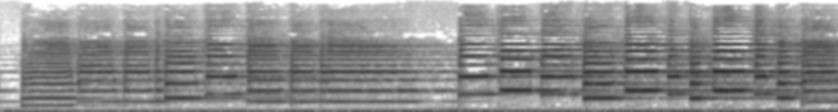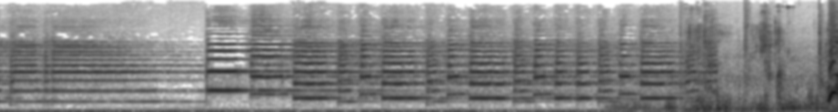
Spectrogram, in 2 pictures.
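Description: Trumpet playing a slow melody of held and short notes, in phrases with short breaks, with two notes sometimes sounding together. Near the end a loud, rough low noise comes in under it.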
